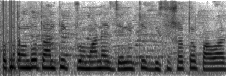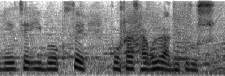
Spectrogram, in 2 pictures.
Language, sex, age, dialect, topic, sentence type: Bengali, female, 25-30, Rajbangshi, agriculture, statement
